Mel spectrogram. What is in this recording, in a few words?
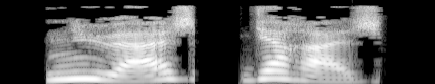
Nuage garage french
